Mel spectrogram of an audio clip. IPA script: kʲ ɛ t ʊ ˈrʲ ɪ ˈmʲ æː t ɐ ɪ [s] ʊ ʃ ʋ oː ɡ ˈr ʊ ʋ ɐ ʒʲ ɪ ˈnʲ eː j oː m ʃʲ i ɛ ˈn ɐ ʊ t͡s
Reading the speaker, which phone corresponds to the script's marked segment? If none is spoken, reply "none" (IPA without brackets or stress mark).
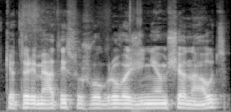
s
